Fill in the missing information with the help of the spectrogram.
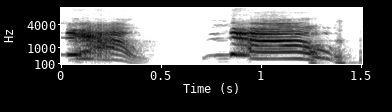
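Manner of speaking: very high, loud shriek; screaming lady. Retold or imitated. Lady shrieking as the movie starts, very high and loud. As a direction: scream it like a horror victim. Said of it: "you just hear, like".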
